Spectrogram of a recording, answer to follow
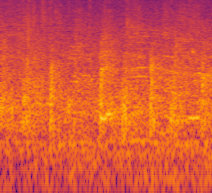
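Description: Steady rumbling noise with a faint click about every half second, and faint voices.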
